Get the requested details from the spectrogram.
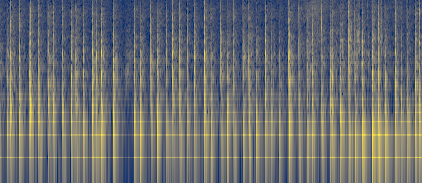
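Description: Fingertips and nails tap fast on the body of a hollow blue plastic Febreze spray bottle held close to the microphone. They make a rapid, steady stream of short, dry clicks over a low, hollow resonance, with a brief pause just past the first second before the tapping picks up again.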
